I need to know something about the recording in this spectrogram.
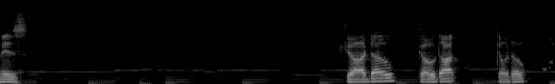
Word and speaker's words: Godot: Godot? Godot? Is it pronounced Godo? I remember... Because I remember him in the anime. Or like the animated version. Okay, yeah, Godo.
